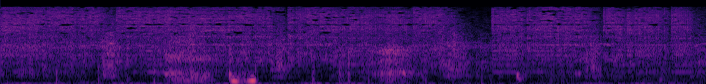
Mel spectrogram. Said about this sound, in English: It's quite a slow printer, I'm afraid. It's a really slow printer. It's an old one. It's printing out the scores now.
